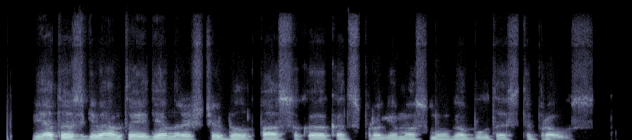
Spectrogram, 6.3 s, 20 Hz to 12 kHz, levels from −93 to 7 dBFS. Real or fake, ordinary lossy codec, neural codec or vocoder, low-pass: real; Opus, 32 kbps; none; 10.8 kHz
